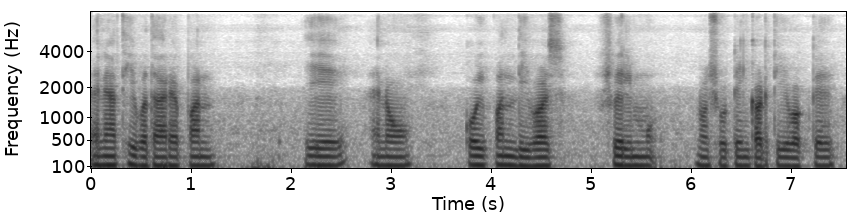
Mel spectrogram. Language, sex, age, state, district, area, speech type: Gujarati, male, 30-45, Gujarat, Valsad, rural, spontaneous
